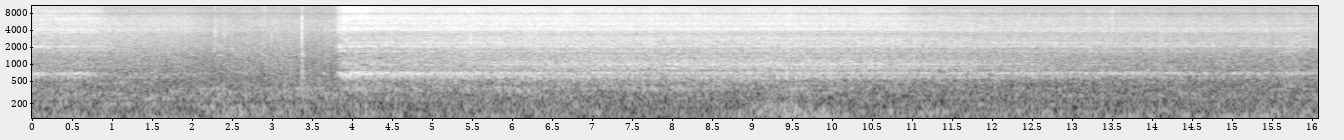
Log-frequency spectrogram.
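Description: Piranha solution (concentrated sulfuric acid with hydrogen peroxide) fizzing steadily as it oxidizes a paper towel and gives off oxygen, with a faint steady tone underneath. The sound steps up a little about four seconds in.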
